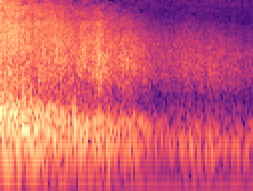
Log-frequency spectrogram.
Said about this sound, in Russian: Раздались оружейные выстрелы у Спасских ворот.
